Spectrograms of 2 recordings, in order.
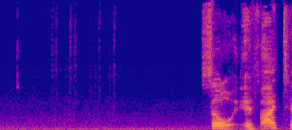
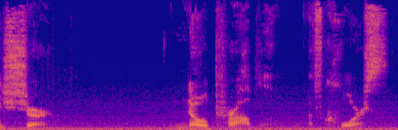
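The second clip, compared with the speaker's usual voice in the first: barely voiced, soft and small; meek whisper; 6 semitones lower, 11 dB quieter, slower than usual. Whispering a meek yes to a request. Mouth agrees while body refuses.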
